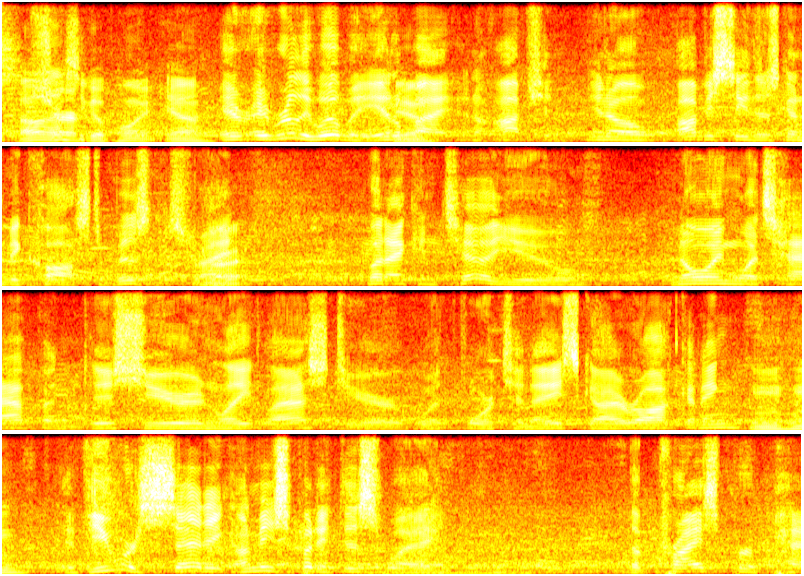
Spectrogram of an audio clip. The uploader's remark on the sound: We recorded this episode live while at the AHRexpo 2022 in Las Vegas. There is some background noise, but the content is worth the listen!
